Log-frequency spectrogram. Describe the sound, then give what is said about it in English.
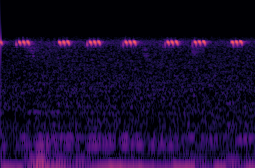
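A cricket chirps in a steady rhythm, seven short trilled pulses evenly spaced over a few seconds, fairly clear against a faint low background hum. “Crickets.”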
